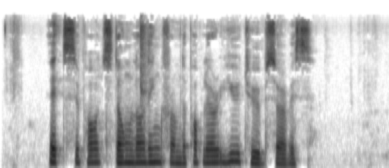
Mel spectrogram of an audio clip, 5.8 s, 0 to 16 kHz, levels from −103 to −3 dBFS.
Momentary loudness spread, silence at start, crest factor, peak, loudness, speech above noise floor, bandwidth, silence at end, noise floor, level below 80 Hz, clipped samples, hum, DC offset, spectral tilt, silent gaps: 9 LU; 0.2 s; 20 dB; -4 dBFS; -22 LUFS; 49 dB; 11.5 kHz; 1.2 s; -72 dBFS; -60 dBFS; under 0.1%; none; under 0.1%; -4 dB/octave; none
